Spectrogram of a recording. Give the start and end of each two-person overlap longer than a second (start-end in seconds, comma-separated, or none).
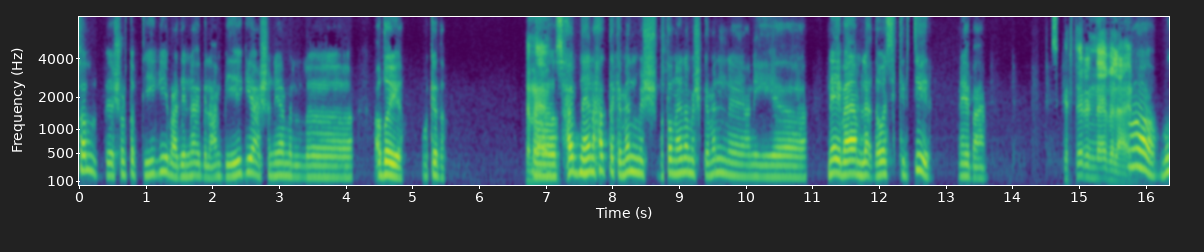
none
